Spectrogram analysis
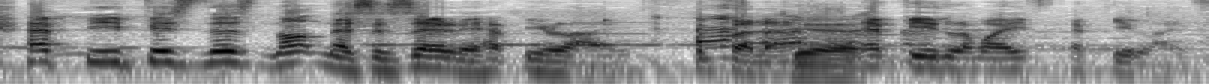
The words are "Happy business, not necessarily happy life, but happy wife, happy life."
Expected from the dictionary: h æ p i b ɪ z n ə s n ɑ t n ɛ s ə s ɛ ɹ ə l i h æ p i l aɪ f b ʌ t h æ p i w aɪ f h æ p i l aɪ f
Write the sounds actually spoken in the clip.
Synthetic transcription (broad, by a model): h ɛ p i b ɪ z n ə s n ɑ t n ɛ s ə s ɛ ɹ ə l i h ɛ p i l aɪ f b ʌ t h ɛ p i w aɪ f h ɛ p i l aɪ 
